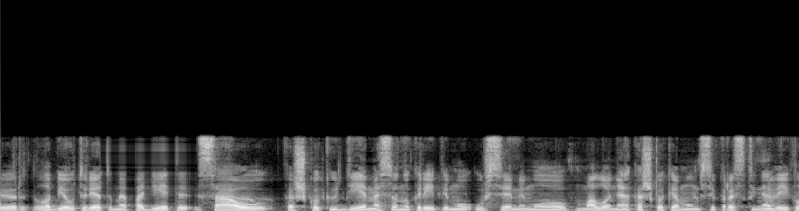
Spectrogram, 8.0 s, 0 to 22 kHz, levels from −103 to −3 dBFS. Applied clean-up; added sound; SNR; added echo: neural mask model DeepFilterNet 3.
